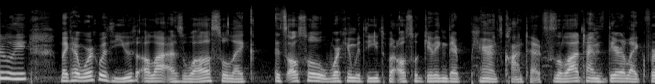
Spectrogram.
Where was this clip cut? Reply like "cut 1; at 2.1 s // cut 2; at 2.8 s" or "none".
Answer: none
